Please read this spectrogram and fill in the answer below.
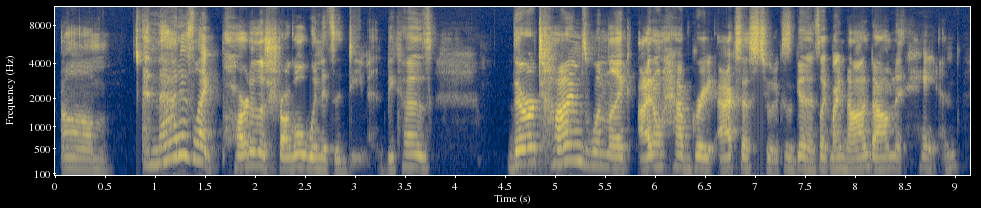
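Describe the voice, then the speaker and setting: A woman presents in a casual, explanatory way with a voice on the lower side. She talks informally, as if thinking aloud to her viewers, and tags her points with little check-ins. The delivery is that of an unscripted solo video. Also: a bit bright. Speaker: video presenter on personality typing.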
